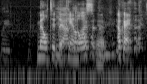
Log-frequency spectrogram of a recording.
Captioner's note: laughs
